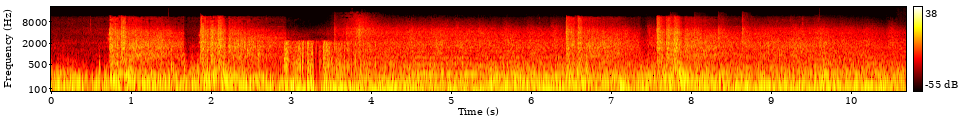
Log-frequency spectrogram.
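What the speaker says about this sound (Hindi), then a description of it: "लुहांस्क में रूसी तोपखानों ने यूक्रेनी सेना पर आग की बरसात कर दी" Russian artillery fire in Luhansk, Ukraine, a loud, dense barrage of booming blasts and rapid gunfire rolling on continuously, with sharp bursts standing out over a constant roar.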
